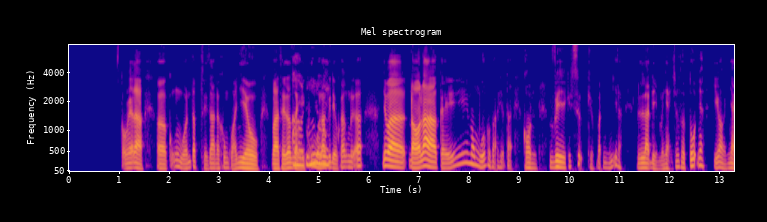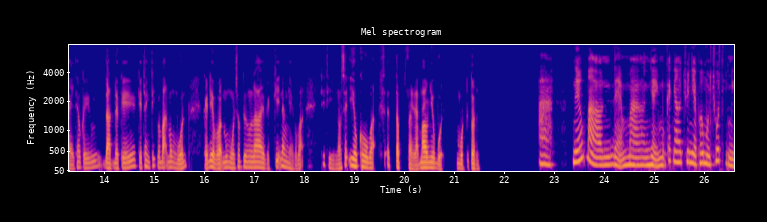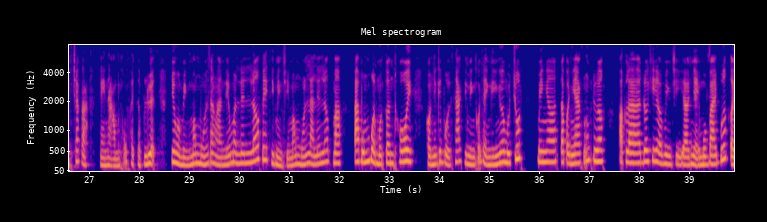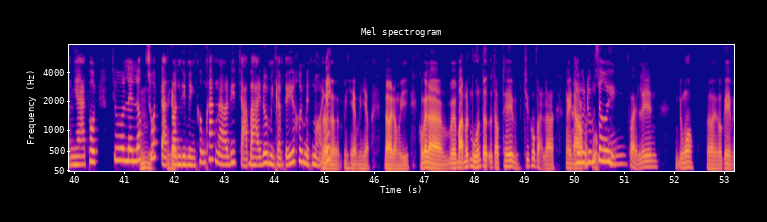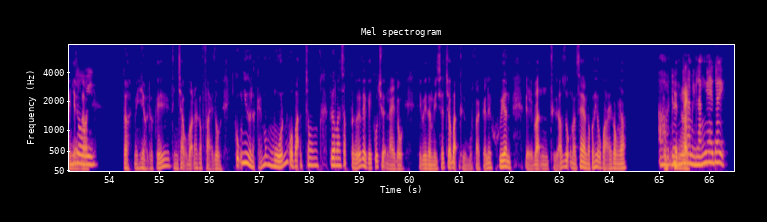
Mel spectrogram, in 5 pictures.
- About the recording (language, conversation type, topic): Vietnamese, advice, Làm sao để tìm thời gian cho sở thích cá nhân của mình?
- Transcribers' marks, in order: tapping; laughing while speaking: "Ừ"; "này" said as "lày"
